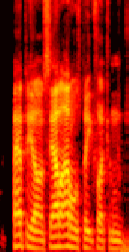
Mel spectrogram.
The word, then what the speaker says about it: Papillon: Papillon. Papillon.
